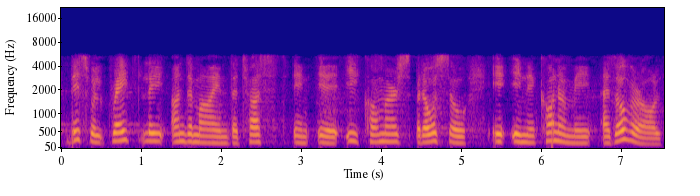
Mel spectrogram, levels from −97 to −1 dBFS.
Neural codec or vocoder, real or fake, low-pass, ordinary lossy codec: none; real; 5.4 kHz; Opus, 24 kbps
